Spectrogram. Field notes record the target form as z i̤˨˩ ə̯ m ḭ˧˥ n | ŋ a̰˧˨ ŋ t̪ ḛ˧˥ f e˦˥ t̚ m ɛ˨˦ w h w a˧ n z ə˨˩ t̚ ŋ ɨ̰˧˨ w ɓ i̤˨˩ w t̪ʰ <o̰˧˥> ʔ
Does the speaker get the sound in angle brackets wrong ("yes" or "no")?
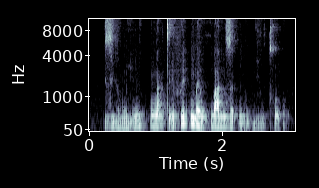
yes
